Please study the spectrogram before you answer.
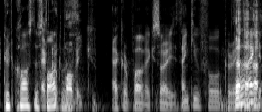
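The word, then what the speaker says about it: Akrapovič: Both, well, actually the Yaris is mostly stock except for Venturi air intake and the Akrapovic exhaust. Those are such good cars to start with. Akrapovic.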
